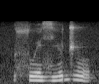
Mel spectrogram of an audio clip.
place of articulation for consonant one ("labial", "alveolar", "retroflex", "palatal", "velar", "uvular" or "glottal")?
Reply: alveolar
